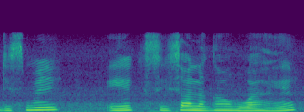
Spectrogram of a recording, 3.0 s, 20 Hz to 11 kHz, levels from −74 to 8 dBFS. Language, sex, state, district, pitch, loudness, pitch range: Hindi, female, Uttar Pradesh, Saharanpur, 210 Hz, -15 LUFS, 200-225 Hz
